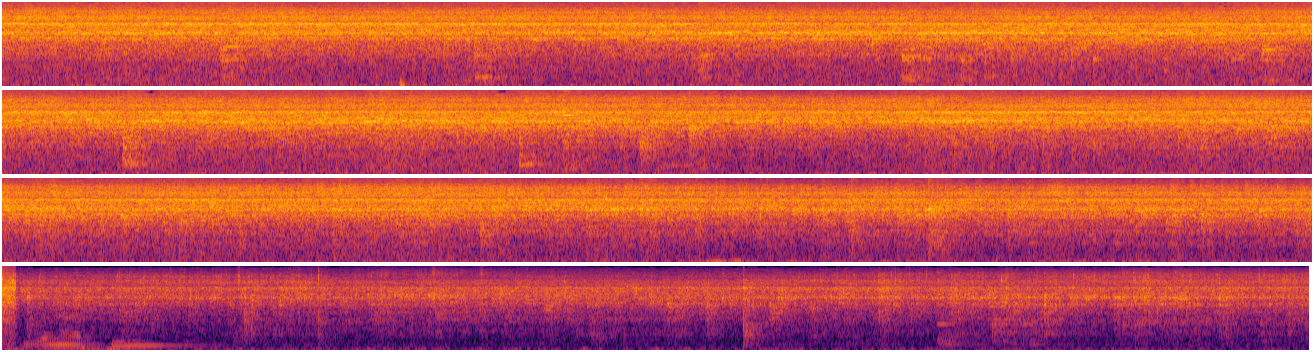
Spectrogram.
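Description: Whole cencaru (torpedo scad) frying in hot oil in a pan: a loud, steady sizzle. About twenty seconds in it drops suddenly to a quieter sizzle.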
